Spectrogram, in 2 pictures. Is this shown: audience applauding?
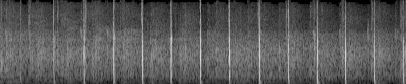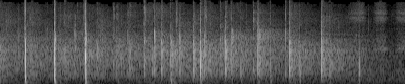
yes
